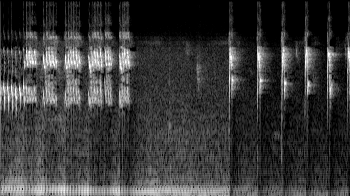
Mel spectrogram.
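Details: Male long-tailed shrike, a song lure for reluctant shrikes: paired raspy chattering bursts over a low hum, a quiet gap, then single sharp high chirps about every half second.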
